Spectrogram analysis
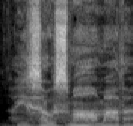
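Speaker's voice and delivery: sibilant, hissing delivery. The female of the litter hisses to their mother about the newcomer. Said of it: "hissed the one to my right".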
